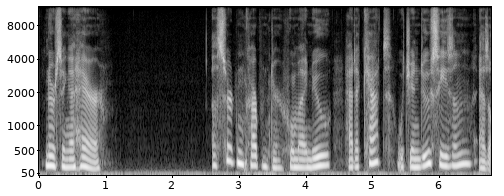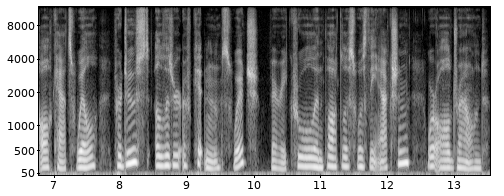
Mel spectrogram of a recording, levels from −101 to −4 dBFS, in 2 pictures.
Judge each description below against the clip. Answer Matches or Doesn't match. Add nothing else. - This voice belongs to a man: Doesn't match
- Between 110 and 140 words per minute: Matches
